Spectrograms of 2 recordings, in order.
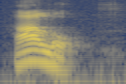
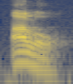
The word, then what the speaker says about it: alo: the way it's pronounced alo the long vowel sound um not alo with a glottle breakalive.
